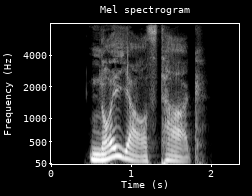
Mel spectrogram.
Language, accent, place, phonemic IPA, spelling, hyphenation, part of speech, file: German, Germany, Berlin, /ˈnɔɪ̯jaːɐ̯sˌtaːk/, Neujahrstag, Neu‧jahrs‧tag, noun, De-Neujahrstag.ogg
- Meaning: New Year's Day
